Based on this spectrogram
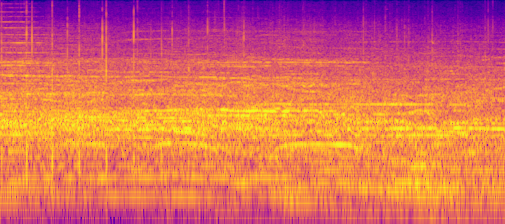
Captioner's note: applause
